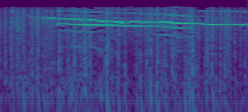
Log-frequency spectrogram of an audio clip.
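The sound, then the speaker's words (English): Fireworks being lit, including the Big Quake and TNT Houdini, crackle in a dense rapid burst of pops, while a high, thin whistling tone glides steadily over the crackling, which grows louder after the first half second and stays sustained. “Okay, the big Quake's been lighted. One of them. So is TNT. TNT Houdini.”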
